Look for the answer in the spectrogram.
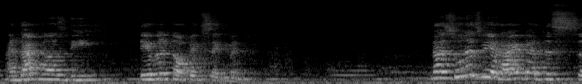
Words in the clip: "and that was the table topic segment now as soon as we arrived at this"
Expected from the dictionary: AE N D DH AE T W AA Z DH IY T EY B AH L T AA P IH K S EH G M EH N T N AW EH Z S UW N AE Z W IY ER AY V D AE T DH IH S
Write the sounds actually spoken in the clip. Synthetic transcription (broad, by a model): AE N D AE T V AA Z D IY T EY B AH L T AA P IH K S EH G M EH N T N AW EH S UW N AE Z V IY ER AY V D AE T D IH S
